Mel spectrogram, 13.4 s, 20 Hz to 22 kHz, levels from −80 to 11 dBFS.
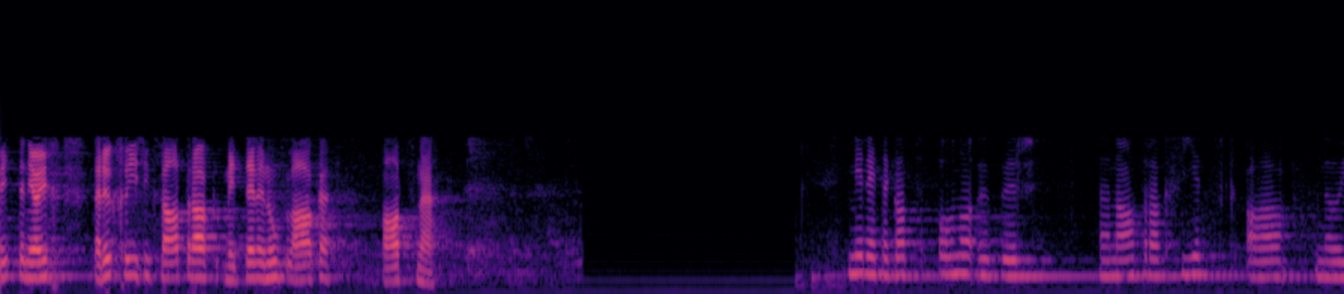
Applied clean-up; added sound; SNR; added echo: none; none; none; none.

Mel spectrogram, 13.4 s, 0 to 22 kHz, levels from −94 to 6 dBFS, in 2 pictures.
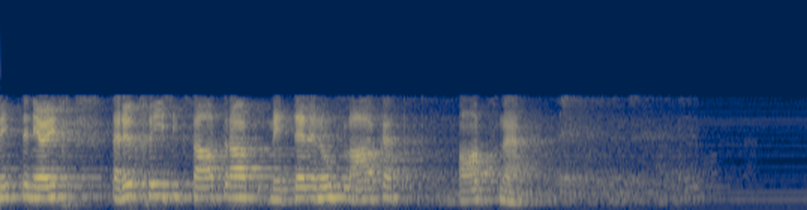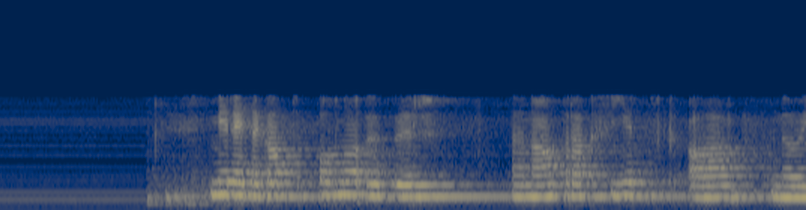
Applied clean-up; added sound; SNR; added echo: none; none; none; reverberation time 0.8 s.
